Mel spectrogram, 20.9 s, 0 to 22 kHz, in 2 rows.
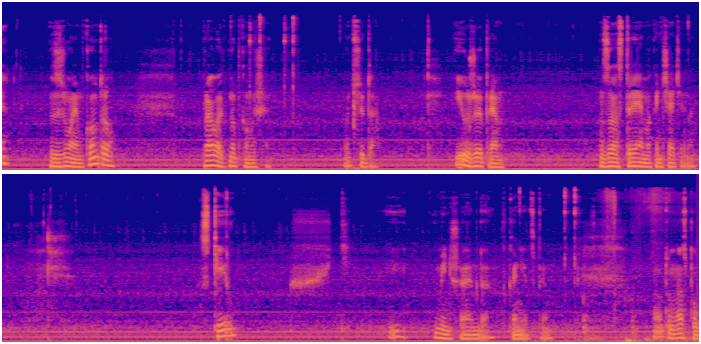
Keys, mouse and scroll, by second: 1.7 ctrl+right click, 11.7 s, 16.9 click, 20.1-20.9 drag.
